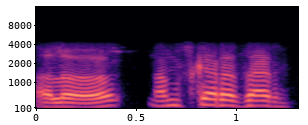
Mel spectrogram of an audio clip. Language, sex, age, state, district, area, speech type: Kannada, male, 45-60, Karnataka, Bellary, rural, conversation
